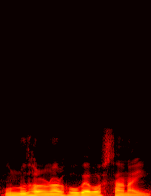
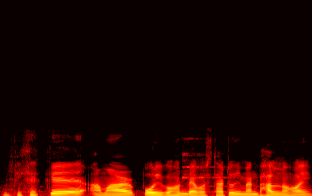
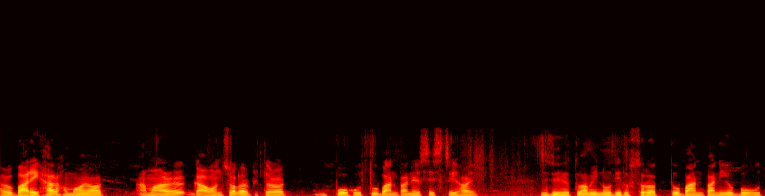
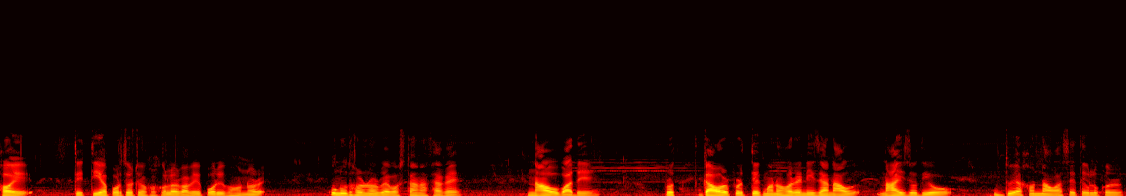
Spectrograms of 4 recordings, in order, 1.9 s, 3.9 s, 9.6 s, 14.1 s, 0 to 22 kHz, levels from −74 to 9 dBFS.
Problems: constant background noise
